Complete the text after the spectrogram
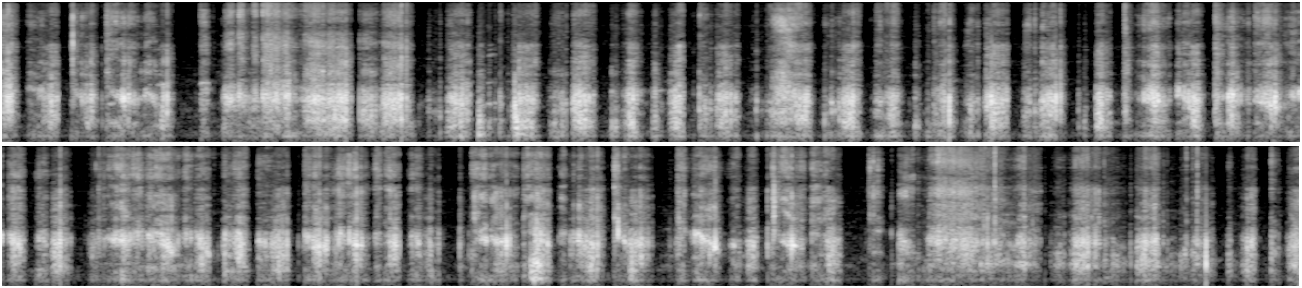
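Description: A young woman crunches and chews ice loudly, close to a microphone.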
